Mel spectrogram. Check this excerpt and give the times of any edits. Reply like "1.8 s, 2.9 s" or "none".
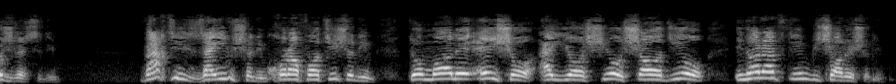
none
